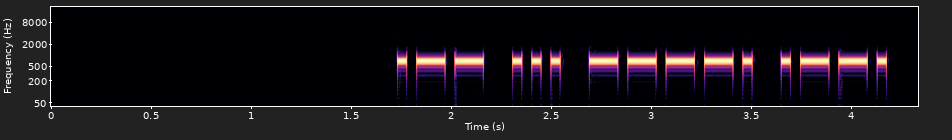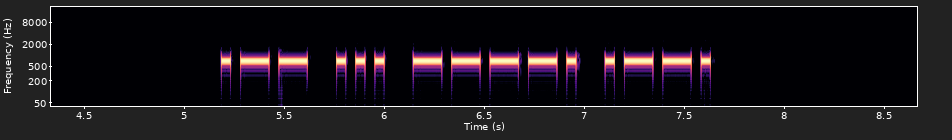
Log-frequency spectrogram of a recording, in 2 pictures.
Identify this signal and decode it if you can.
Morse code, heard as a keyed tone, about 25 wpm, 700 Hz. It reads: WS9P WS9P
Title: USA Call Signs - 4 Characters - Repeated 2x - 25wpm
